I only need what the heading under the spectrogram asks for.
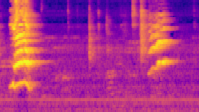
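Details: African grey parrot kept as a pet mimicking a crow, giving two hoarse, squawky calls, the first louder and rougher, the second shorter and thinner, over a quiet room hum.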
